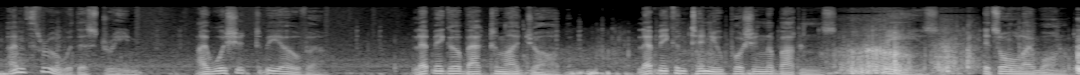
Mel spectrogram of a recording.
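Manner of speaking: ordinary talk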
